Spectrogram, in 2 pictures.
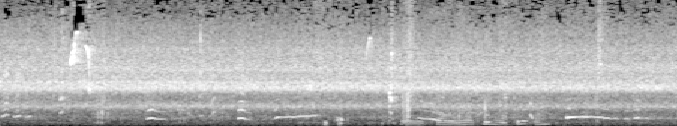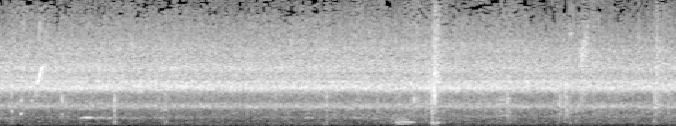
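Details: Baby monkey Leo, also called Rainbow, crying while begging its mother for milk when hungry; thin, wavering whimpers rise and fall in short bursts through the middle, over a steady high insect drone and occasional clicks.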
